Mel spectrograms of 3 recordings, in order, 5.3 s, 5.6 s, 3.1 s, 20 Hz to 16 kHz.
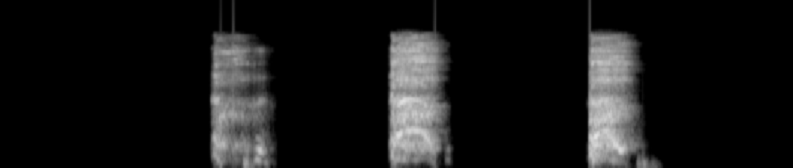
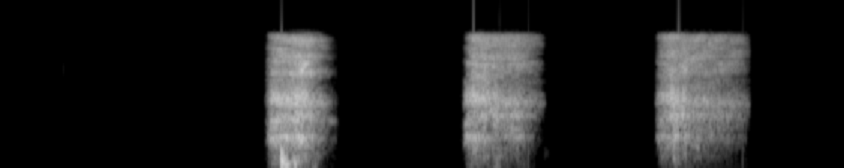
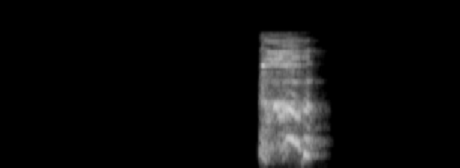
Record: {"three_cough_length": "5.3 s", "three_cough_amplitude": 27277, "three_cough_signal_mean_std_ratio": 0.29, "exhalation_length": "5.6 s", "exhalation_amplitude": 21532, "exhalation_signal_mean_std_ratio": 0.36, "cough_length": "3.1 s", "cough_amplitude": 13315, "cough_signal_mean_std_ratio": 0.26, "survey_phase": "beta (2021-08-13 to 2022-03-07)", "age": "18-44", "gender": "Female", "wearing_mask": "No", "symptom_cough_any": true, "symptom_runny_or_blocked_nose": true, "symptom_shortness_of_breath": true, "symptom_fatigue": true, "symptom_headache": true, "symptom_change_to_sense_of_smell_or_taste": true, "symptom_loss_of_taste": true, "smoker_status": "Never smoked", "respiratory_condition_asthma": false, "respiratory_condition_other": false, "recruitment_source": "Test and Trace", "submission_delay": "2 days", "covid_test_result": "Positive", "covid_test_method": "RT-qPCR", "covid_ct_value": 18.9, "covid_ct_gene": "N gene", "covid_ct_mean": 19.2, "covid_viral_load": "510000 copies/ml", "covid_viral_load_category": "Low viral load (10K-1M copies/ml)"}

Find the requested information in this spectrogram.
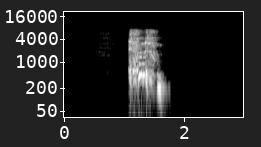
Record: {"cough_length": "3.0 s", "cough_amplitude": 32442, "cough_signal_mean_std_ratio": 0.36, "survey_phase": "beta (2021-08-13 to 2022-03-07)", "age": "45-64", "gender": "Female", "wearing_mask": "No", "symptom_none": true, "smoker_status": "Never smoked", "respiratory_condition_asthma": false, "respiratory_condition_other": false, "recruitment_source": "Test and Trace", "submission_delay": "1 day", "covid_test_result": "Negative", "covid_test_method": "RT-qPCR"}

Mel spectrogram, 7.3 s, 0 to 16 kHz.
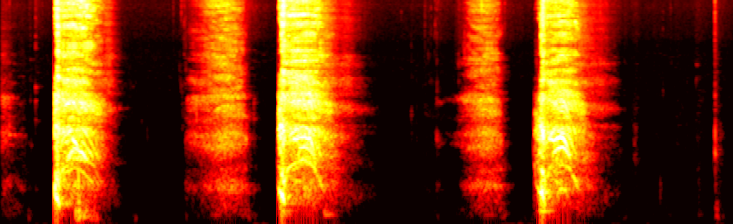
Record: {"three_cough_length": "7.3 s", "three_cough_amplitude": 32768, "three_cough_signal_mean_std_ratio": 0.34, "survey_phase": "beta (2021-08-13 to 2022-03-07)", "age": "45-64", "gender": "Male", "wearing_mask": "No", "symptom_none": true, "smoker_status": "Ex-smoker", "respiratory_condition_asthma": false, "respiratory_condition_other": false, "recruitment_source": "REACT", "submission_delay": "1 day", "covid_test_result": "Negative", "covid_test_method": "RT-qPCR", "influenza_a_test_result": "Negative", "influenza_b_test_result": "Negative"}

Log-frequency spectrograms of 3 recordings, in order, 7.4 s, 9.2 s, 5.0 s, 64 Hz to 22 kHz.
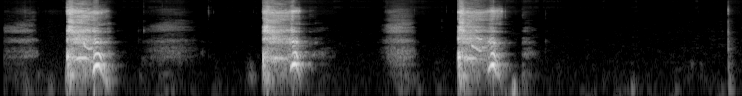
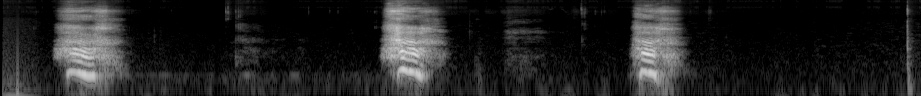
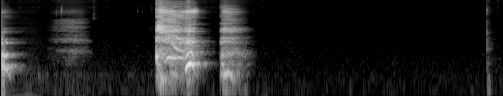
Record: {"three_cough_length": "7.4 s", "three_cough_amplitude": 32768, "three_cough_signal_mean_std_ratio": 0.31, "exhalation_length": "9.2 s", "exhalation_amplitude": 28198, "exhalation_signal_mean_std_ratio": 0.3, "cough_length": "5.0 s", "cough_amplitude": 32768, "cough_signal_mean_std_ratio": 0.27, "survey_phase": "alpha (2021-03-01 to 2021-08-12)", "age": "45-64", "gender": "Female", "wearing_mask": "No", "symptom_none": true, "symptom_abdominal_pain": true, "symptom_onset": "5 days", "smoker_status": "Never smoked", "respiratory_condition_asthma": false, "respiratory_condition_other": true, "recruitment_source": "REACT", "submission_delay": "2 days", "covid_test_result": "Negative", "covid_test_method": "RT-qPCR"}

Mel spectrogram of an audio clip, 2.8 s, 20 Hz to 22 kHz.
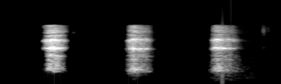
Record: {"exhalation_length": "2.8 s", "exhalation_amplitude": 15858, "exhalation_signal_mean_std_ratio": 0.38, "survey_phase": "alpha (2021-03-01 to 2021-08-12)", "age": "45-64", "gender": "Male", "wearing_mask": "No", "symptom_none": true, "smoker_status": "Never smoked", "respiratory_condition_asthma": false, "respiratory_condition_other": false, "recruitment_source": "REACT", "submission_delay": "3 days", "covid_test_result": "Negative", "covid_test_method": "RT-qPCR"}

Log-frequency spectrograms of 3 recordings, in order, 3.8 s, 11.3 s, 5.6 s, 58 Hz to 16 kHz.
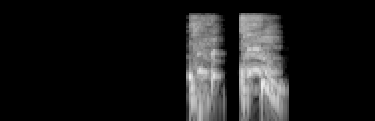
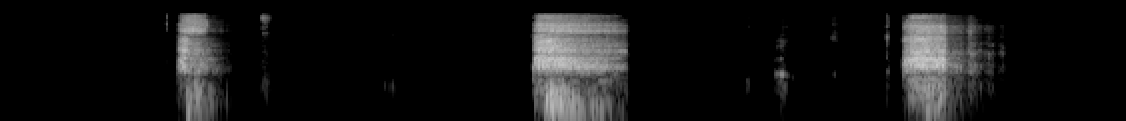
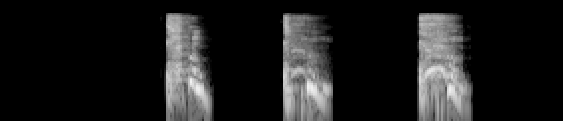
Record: {"cough_length": "3.8 s", "cough_amplitude": 30579, "cough_signal_mean_std_ratio": 0.34, "exhalation_length": "11.3 s", "exhalation_amplitude": 25891, "exhalation_signal_mean_std_ratio": 0.27, "three_cough_length": "5.6 s", "three_cough_amplitude": 31639, "three_cough_signal_mean_std_ratio": 0.36, "survey_phase": "alpha (2021-03-01 to 2021-08-12)", "age": "18-44", "gender": "Female", "wearing_mask": "No", "symptom_none": true, "smoker_status": "Current smoker (1 to 10 cigarettes per day)", "respiratory_condition_asthma": false, "respiratory_condition_other": false, "recruitment_source": "REACT", "submission_delay": "5 days", "covid_test_result": "Negative", "covid_test_method": "RT-qPCR"}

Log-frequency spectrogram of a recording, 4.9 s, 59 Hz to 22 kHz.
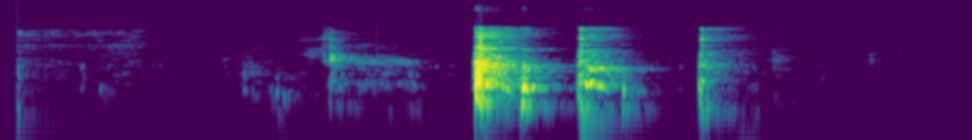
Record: {"three_cough_length": "4.9 s", "three_cough_amplitude": 32768, "three_cough_signal_mean_std_ratio": 0.21, "survey_phase": "beta (2021-08-13 to 2022-03-07)", "age": "45-64", "gender": "Female", "wearing_mask": "No", "symptom_none": true, "smoker_status": "Never smoked", "respiratory_condition_asthma": false, "respiratory_condition_other": false, "recruitment_source": "REACT", "submission_delay": "1 day", "covid_test_result": "Negative", "covid_test_method": "RT-qPCR"}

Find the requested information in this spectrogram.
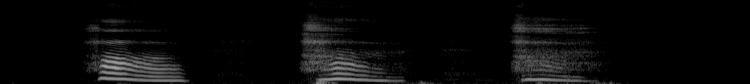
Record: {"exhalation_length": "7.5 s", "exhalation_amplitude": 4969, "exhalation_signal_mean_std_ratio": 0.46, "survey_phase": "beta (2021-08-13 to 2022-03-07)", "age": "45-64", "gender": "Female", "wearing_mask": "Yes", "symptom_sore_throat": true, "symptom_fatigue": true, "symptom_onset": "6 days", "smoker_status": "Never smoked", "respiratory_condition_asthma": false, "respiratory_condition_other": false, "recruitment_source": "Test and Trace", "submission_delay": "2 days", "covid_test_result": "Positive", "covid_test_method": "RT-qPCR", "covid_ct_value": 37.2, "covid_ct_gene": "ORF1ab gene"}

